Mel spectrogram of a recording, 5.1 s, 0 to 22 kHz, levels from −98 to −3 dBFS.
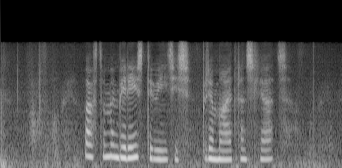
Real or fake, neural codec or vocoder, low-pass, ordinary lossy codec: fake; codec, 16 kHz, 0.3 kbps, FocalCodec; none; none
